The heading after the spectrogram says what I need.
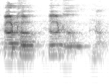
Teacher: जे वर्ण उच्चारताना आपल्या जिभेच्या शेंडात मूर्धाला म्हणजे वर भेटतो त्याला आपण मूर्धन्य असे म्हणतो.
